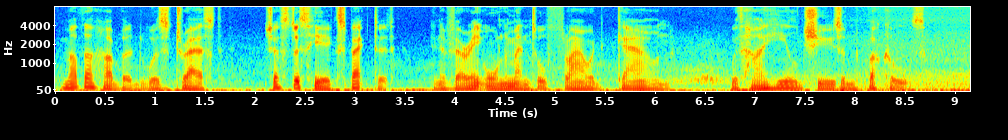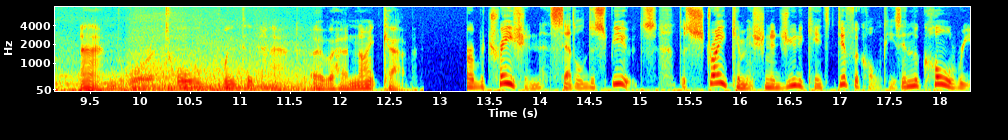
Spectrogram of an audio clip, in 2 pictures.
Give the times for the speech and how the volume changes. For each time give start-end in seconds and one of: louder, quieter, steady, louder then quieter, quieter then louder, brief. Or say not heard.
0.0-18.2 steady.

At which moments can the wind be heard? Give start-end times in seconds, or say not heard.
0.0-11.8.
